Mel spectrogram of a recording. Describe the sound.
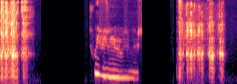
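A voice imitates the loud snoring of a sleeping character: rough, snorting bursts, with one longer droning snore in the middle that dips lower in pitch, separated by short silences.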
